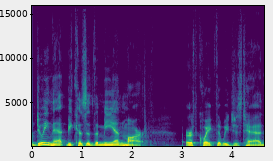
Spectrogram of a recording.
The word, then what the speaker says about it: Myanmar: That one in Myanmar, that's how I pronounce it. Some people pronounce it Myanmar.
